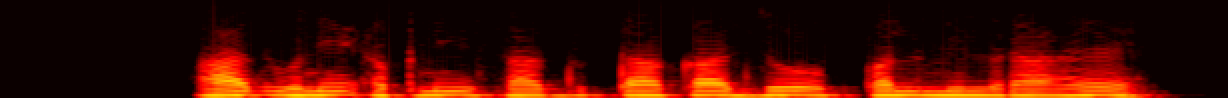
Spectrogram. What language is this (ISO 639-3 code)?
hin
